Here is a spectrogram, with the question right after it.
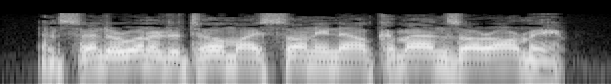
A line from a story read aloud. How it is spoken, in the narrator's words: he bellowed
